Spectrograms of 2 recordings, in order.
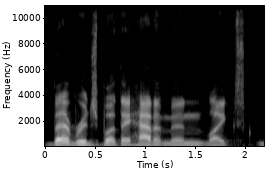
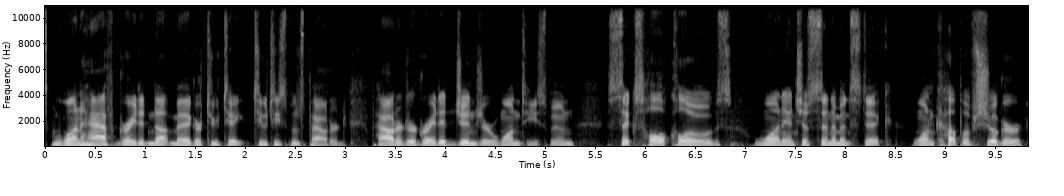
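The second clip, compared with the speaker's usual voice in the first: recipe reading; 4 semitones higher, 7 dB louder, slower than usual. Acted. Reads old recipe aloud.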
